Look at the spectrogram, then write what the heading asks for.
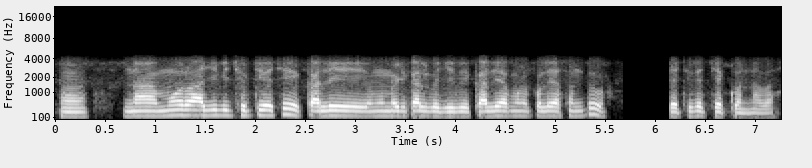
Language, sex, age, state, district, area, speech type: Odia, male, 18-30, Odisha, Subarnapur, urban, conversation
